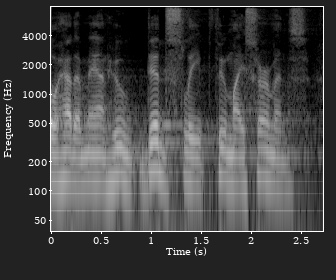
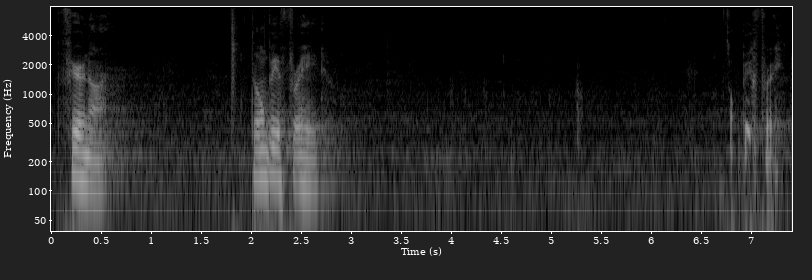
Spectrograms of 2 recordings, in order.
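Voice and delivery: soft, fading to a whisper; Jesus softly reassuring a fearful listener; gentle reassurance; 3 semitones lower, 10 dB quieter than usual. Acted. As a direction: comfort a frightened child, almost whispered. Voice of Jesus comforting.

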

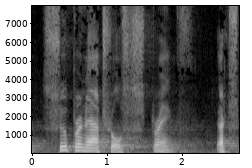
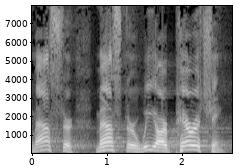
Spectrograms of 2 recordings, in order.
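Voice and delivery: mock panic; 4 semitones higher, 7 dB louder than usual. Disciples crying out in storm.

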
